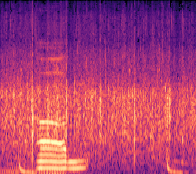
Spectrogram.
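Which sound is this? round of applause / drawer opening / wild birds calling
round of applause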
